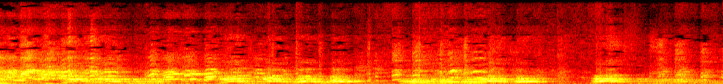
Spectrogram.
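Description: A dog barking, with people laughing over it.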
